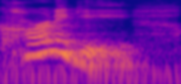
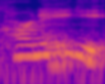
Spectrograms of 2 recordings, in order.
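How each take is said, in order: First: It is said the way New Yorkers say it. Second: It is said the way Pittsburgh locals say it. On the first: The speaker calls it wrong. "It's not Carnegie" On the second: The speaker calls it right. "that's how you say it. It's Carnegie"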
